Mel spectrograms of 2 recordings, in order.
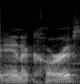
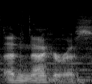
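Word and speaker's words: Anakaris: to be true suffering i always pronounce his name anacorus it's ednacarus anyway we're moving on to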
